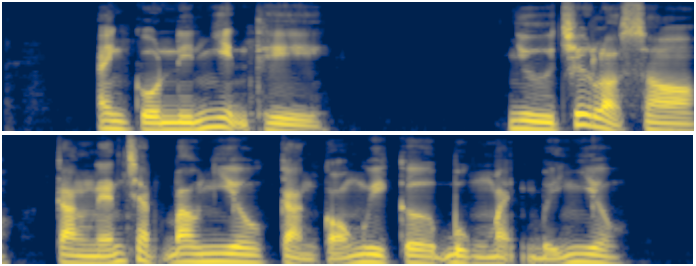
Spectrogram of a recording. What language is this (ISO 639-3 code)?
vie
